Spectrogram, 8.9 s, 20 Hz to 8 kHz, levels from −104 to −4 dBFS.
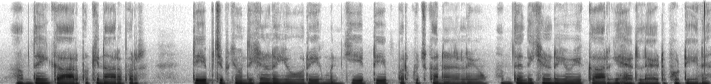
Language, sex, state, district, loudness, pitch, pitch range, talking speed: Garhwali, male, Uttarakhand, Uttarkashi, -18 LUFS, 125 Hz, 120-130 Hz, 180 wpm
